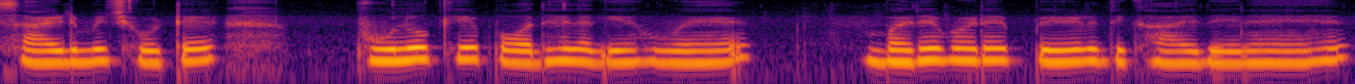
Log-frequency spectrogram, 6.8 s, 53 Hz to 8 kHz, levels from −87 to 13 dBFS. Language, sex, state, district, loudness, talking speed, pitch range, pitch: Hindi, female, Jharkhand, Ranchi, -15 LUFS, 140 wpm, 195-220 Hz, 205 Hz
